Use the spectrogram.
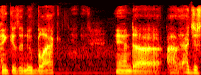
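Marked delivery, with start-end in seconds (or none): none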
